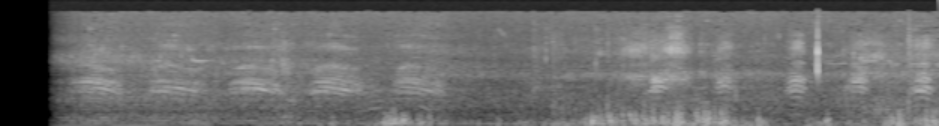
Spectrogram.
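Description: A bird calling repeatedly: about five arching calls at roughly two a second, then a run of shorter, fainter calls from about four seconds in. Underneath, low, irregular rumbling of wind on the microphone, loudest in the second half.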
